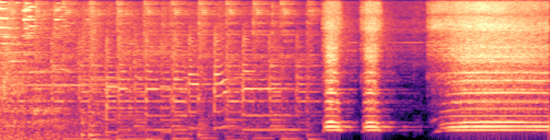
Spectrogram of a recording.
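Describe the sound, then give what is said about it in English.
A train whistle of the Mount Hood Railroad's The Train to Christmas Town, in a radio advertisement, blows two short breathy hoots, then a long, steady, hissing blast, following a few seconds of music with a steady beat. “There's a whistle in the distance, a trembling in the air.”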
